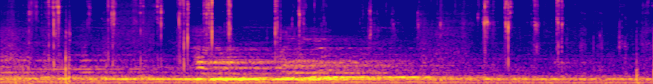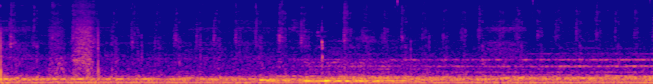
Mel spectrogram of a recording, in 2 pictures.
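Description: Guinea pig chewing pieces of green pepper, with a run of crisp crunching clicks in the first few seconds that thins out after about seven seconds. Faint steady tones sit underneath.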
